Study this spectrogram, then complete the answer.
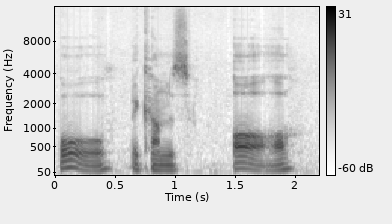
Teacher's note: The force vowel lowers to accommodate. So or becomes or, and then it unrounds to R.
